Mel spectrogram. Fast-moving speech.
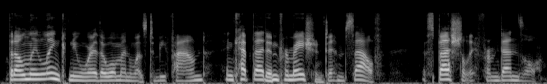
Yes: fast, 210 wpm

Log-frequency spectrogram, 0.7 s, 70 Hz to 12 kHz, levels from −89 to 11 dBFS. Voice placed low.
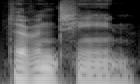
Yes: very low, 80 Hz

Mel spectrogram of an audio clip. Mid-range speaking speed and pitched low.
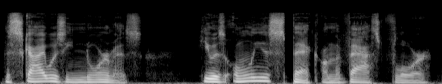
Yes: average, 175 wpm; low, 110 Hz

